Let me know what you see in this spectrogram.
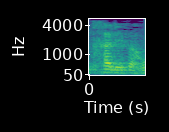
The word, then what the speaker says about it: خلفة: لاحظوا كلمة خليفة وهي الآن في اللهجة العامية هي خليفة فتح الخاء وكسر اللام، لكن في اللهجة العامية تنطق بإسكان اللام.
